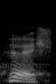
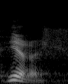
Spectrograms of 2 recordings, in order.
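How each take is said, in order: First: The name is given an English pronunciation. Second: The name is given a German pronunciation.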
